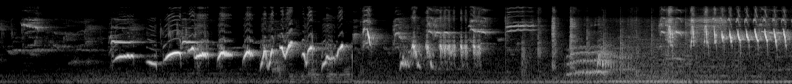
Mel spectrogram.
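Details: White-rumped shama, a song to goad rival shamas: after a soft start, a run of rising, bouncy whistled notes and varied phrases, then fast, high rattling notes at the end over a faint hum.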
